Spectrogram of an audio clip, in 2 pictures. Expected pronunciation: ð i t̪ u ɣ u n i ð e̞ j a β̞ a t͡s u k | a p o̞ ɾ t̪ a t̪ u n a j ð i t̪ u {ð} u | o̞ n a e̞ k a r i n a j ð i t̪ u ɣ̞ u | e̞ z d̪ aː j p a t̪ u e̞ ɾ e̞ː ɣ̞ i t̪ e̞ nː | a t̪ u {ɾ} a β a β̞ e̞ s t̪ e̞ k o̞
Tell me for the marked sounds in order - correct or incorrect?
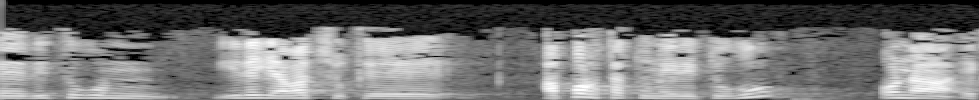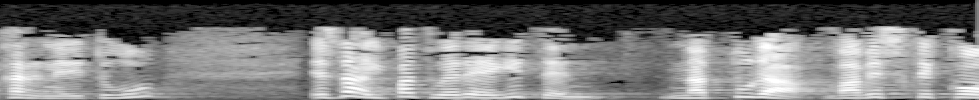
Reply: incorrect: ɣ, correct

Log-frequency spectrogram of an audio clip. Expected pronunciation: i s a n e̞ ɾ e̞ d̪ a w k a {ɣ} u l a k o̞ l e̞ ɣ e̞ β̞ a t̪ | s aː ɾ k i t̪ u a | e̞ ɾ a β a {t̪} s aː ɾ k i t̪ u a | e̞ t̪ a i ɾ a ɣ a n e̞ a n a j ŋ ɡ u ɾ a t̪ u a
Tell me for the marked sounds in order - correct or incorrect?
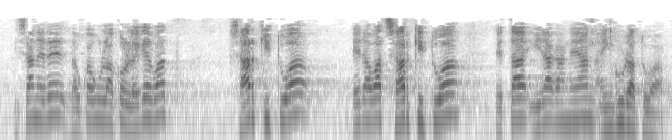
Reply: correct, correct

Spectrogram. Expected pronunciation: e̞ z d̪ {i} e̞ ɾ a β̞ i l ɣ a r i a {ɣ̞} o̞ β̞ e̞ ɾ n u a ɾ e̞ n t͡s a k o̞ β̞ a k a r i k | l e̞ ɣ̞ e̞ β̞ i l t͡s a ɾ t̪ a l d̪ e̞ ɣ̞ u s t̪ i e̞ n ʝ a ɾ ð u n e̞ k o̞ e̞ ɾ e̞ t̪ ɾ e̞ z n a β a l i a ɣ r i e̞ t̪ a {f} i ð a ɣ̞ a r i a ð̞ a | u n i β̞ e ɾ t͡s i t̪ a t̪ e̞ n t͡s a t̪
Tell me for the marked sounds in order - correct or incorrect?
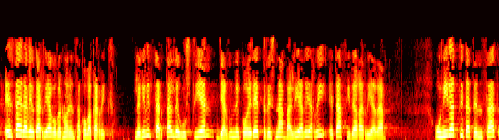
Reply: incorrect: a, correct, correct

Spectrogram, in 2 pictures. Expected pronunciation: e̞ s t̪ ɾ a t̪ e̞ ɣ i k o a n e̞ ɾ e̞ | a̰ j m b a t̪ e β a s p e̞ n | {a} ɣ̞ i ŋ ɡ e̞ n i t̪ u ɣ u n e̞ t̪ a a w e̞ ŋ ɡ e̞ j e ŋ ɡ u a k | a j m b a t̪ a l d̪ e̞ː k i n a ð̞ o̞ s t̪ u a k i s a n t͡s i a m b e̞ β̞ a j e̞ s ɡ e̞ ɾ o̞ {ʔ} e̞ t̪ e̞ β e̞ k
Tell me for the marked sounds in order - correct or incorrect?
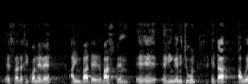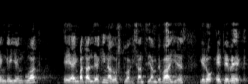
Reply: incorrect: e, correct

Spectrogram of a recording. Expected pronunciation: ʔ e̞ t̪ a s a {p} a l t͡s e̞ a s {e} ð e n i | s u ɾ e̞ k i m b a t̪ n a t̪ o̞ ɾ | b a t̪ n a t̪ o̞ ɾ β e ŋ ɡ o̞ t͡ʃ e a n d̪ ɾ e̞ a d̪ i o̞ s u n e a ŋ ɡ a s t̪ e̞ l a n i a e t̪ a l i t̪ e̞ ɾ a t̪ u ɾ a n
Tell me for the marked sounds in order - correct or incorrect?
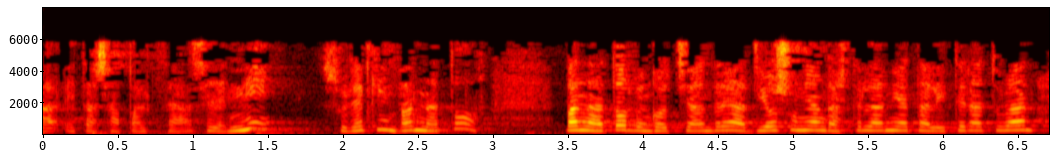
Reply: correct, correct

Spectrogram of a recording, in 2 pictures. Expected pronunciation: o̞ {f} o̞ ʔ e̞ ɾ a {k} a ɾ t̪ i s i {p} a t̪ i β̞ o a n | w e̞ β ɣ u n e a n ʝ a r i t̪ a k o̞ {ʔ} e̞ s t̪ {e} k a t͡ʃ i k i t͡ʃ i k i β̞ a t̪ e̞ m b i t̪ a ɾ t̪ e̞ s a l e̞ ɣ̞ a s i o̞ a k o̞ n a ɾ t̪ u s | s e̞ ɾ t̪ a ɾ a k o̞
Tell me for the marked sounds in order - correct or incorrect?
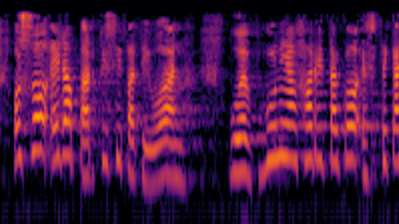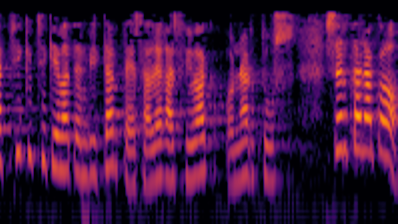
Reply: incorrect: s, incorrect: p, correct, correct, correct

